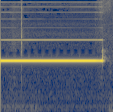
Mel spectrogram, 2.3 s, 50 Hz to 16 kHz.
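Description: An O2 fire alarm panel sounds its test alarm as one steady, loud electronic tone held for about two seconds, with a short extra blip near the start and a low hum underneath, before cutting out abruptly.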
